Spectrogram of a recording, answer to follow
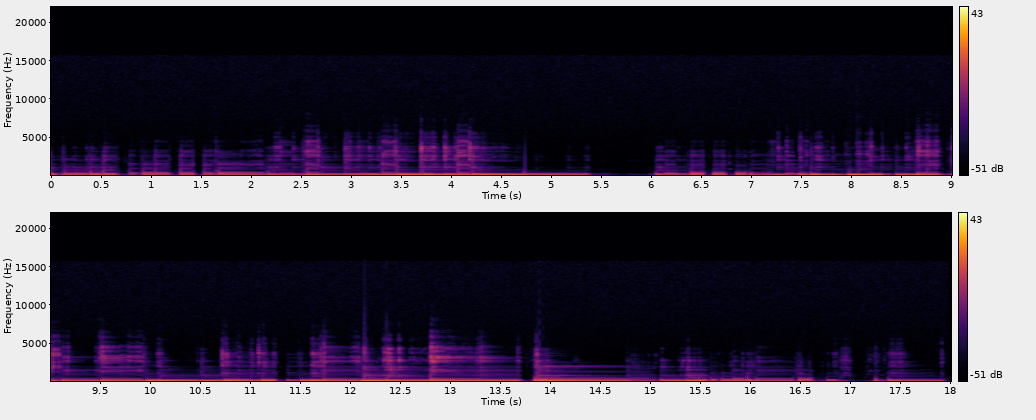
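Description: Electric bass guitar playing a riff through a Two Notes Le Bass tube preamp pedal, heard through a PA cabinet via the pedal's DI output. The playing stops briefly about six seconds in, and after that the pedal's preamp A channel is switched on.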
